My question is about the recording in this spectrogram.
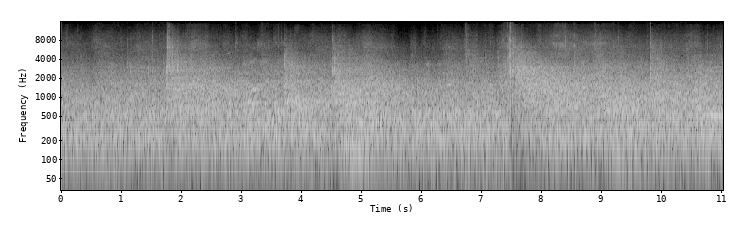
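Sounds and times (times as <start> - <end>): crowd and rink noise: 0.0 - 11.0
sharp cracks of hockey sticks: 0.3 - 3.0, 3.7 - 5.4, 6.7 - 11.0.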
